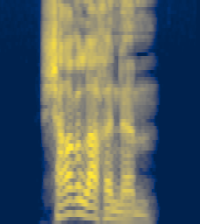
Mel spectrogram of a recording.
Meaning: strong dative masculine/neuter singular of scharlachen
- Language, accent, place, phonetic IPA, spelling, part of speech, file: German, Germany, Berlin, [ˈʃaʁlaxənəm], scharlachenem, adjective, De-scharlachenem.ogg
